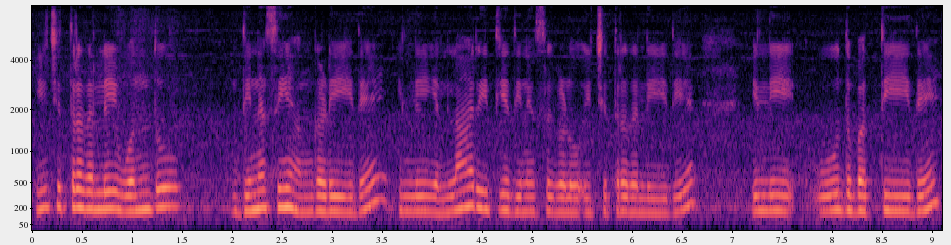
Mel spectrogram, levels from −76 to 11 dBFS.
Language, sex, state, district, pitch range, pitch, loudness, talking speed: Kannada, female, Karnataka, Dakshina Kannada, 165-200 Hz, 175 Hz, -18 LUFS, 105 wpm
